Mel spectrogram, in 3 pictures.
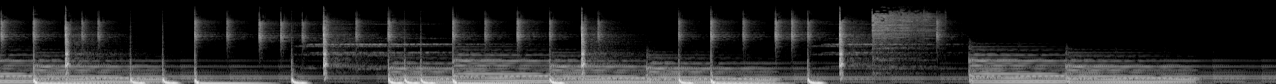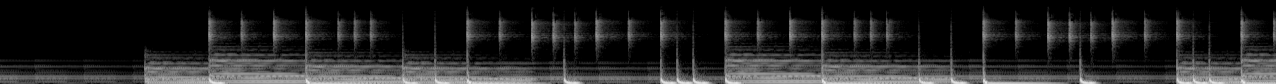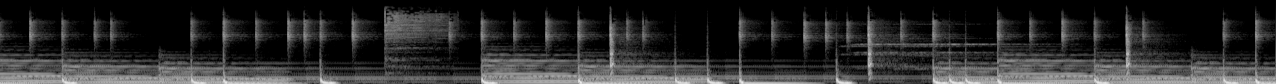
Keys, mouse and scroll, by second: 0.3 click, 10.5 click, 16.3 click, 17.2 F10, 28.9 KP_8, 28.9 KP_Enter, 30.2 click.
